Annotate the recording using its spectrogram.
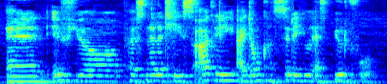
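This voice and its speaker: A thirtysomething beauty vlogger talks a little fast in a mid-range, darkish voice with little pitch movement, chatting openly while doing her makeup. English is not her native language, so words sometimes escape her. Faint music, echo, and a distant mic color the audio.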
